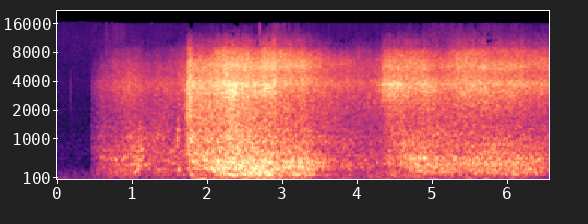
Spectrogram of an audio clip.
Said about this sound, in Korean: 오늘 찾아주실 보물소리는 어떤 소리일까요? 한번 들어볼까요? 야, 시원한, 시원한 파도 소리, 이 소리입니다.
